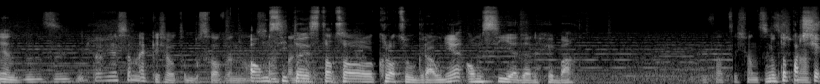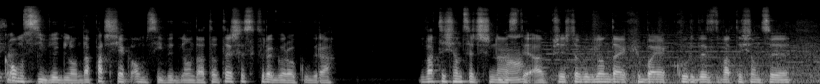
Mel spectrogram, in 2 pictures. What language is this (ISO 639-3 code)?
pol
